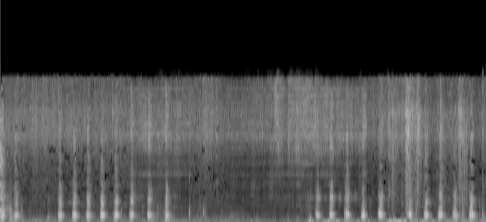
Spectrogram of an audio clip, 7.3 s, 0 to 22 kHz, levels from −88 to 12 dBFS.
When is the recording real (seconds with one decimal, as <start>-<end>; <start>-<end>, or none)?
0.0-1.9; 2.9-3.4; 5.5-7.3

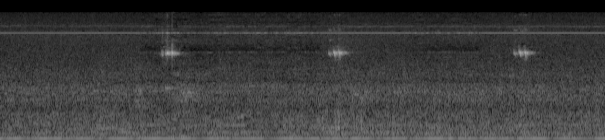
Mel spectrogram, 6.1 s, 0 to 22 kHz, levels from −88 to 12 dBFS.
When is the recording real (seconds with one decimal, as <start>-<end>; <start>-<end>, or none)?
0.0-1.4; 3.2-4.1; 4.8-6.1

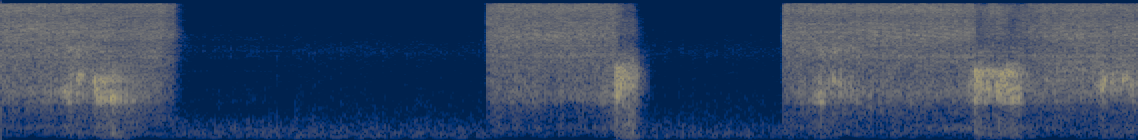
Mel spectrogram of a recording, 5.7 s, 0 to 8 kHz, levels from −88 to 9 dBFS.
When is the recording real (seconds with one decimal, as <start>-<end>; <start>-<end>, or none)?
0.0-0.5; 1.5-5.7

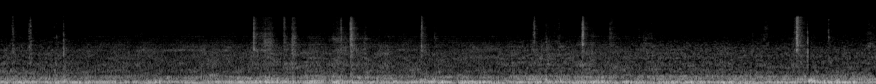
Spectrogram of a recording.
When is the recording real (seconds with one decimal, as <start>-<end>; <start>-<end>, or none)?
0.0-0.7; 5.1-5.7; 6.3-8.8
